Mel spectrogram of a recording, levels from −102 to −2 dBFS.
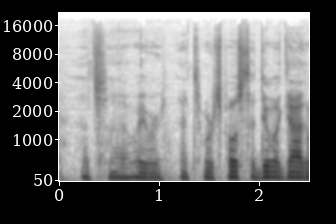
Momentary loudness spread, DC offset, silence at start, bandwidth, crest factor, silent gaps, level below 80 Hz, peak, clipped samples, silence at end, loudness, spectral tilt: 12 LU; under 0.1%; 0 s; 15.5 kHz; 18 dB; none; -62 dBFS; -10 dBFS; under 0.1%; 0 s; -29 LUFS; -6.5 dB/octave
